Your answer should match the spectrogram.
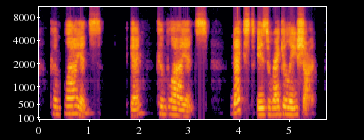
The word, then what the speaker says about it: compliance: And lastly the final syllable and it is interested. It's very easy because it's using uns. It's a short weak and stressed vowel sound. So all in all, this is compliance.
